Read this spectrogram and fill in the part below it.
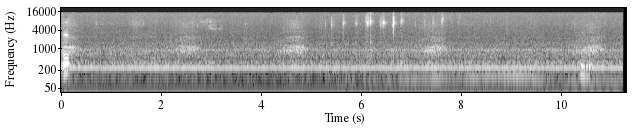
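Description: A guinea pig crunches softly on food.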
